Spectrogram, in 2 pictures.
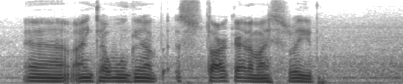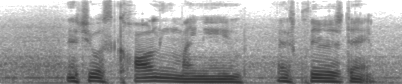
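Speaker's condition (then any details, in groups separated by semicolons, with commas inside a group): Cerebral palsy; difficulty eating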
